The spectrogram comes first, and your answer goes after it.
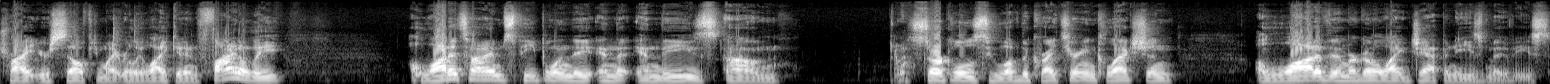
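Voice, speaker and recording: With a normal speaking voice, a man talks at a fairly quick pace, medium in pitch with ordinary pitch variation. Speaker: film reviewer. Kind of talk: casual talk to camera.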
